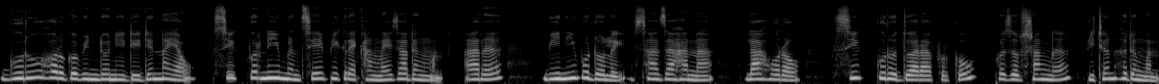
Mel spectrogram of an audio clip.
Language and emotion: Bodo, neutral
